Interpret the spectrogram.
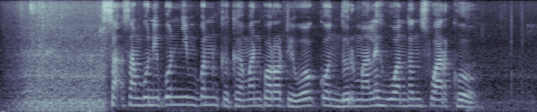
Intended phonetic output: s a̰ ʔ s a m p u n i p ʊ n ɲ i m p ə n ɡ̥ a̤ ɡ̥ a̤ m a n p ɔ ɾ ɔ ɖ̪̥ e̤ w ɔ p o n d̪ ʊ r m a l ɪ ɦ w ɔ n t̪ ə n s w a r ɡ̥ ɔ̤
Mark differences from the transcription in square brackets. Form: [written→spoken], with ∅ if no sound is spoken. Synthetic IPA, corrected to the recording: s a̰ ʔ s a m p u n i p ʊ n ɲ i m p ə n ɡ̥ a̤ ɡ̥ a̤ m a n p ɔ ɾ ɔ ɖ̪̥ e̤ w ɔ [p→k] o n d̪ ʊ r m a l ɪ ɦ w ɔ n t̪ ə n s w a r ɡ̥ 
